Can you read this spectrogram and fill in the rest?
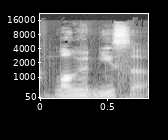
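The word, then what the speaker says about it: longganisa: That's how you say it? Shinganusa. – Shinganusa. – Shinganusa. The little sausage. – Longanisa. – Longanisa, yeah.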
